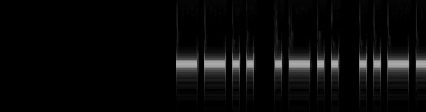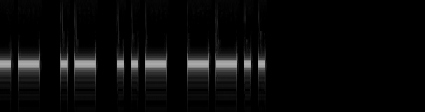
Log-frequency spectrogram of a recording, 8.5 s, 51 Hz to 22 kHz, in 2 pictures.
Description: Morse code, heard as a keyed tone, about 17 wpm, 700 Hz. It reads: ZL2AUZ
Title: DXCC-100 Call Signs - 6 Characters - Repeated 3x - 17wpm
